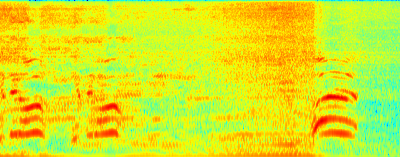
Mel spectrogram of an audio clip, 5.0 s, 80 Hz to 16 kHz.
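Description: A Tata Altroz BS6 diesel engine with a low-pickup fault is revved: a steady mid-pitched engine drone that swells and eases, running beneath a man's nearby speech throughout.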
